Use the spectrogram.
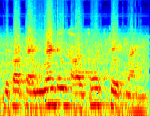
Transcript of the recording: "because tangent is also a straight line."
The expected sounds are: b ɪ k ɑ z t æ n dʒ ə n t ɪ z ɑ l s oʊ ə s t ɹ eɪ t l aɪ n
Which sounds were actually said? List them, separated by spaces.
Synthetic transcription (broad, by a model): b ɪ k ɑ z t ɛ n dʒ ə n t ɪ z ɑ l s oʊ ə s t eɪ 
